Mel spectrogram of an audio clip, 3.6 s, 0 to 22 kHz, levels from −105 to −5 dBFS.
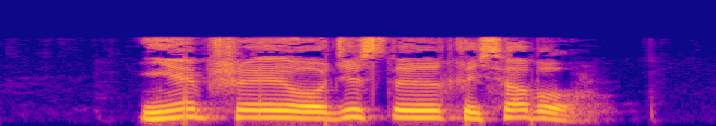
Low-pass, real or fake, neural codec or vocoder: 7.2 kHz; real; none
